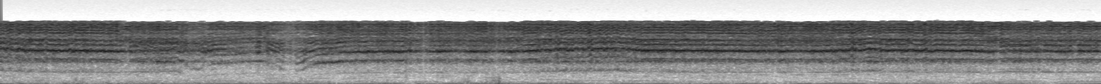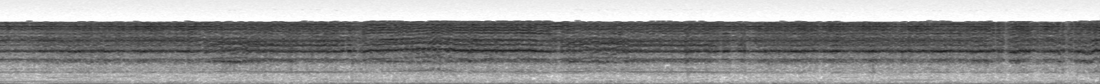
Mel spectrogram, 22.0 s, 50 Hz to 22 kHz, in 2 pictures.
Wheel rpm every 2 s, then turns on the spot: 160, 120, 160, 160, 160, 160, 160, 160, 160, 160, 160.
none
